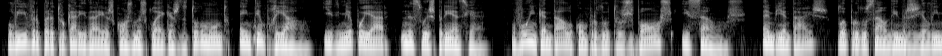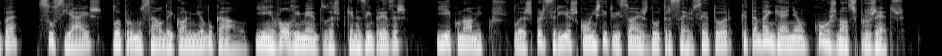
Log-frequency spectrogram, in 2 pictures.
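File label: Portuguese, male, e-learning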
